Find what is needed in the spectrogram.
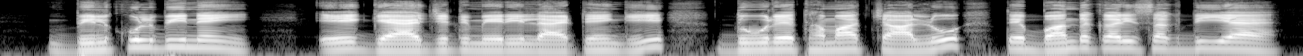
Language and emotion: Dogri, surprised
